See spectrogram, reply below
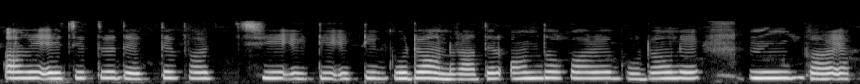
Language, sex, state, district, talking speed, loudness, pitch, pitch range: Bengali, female, West Bengal, Dakshin Dinajpur, 90 wpm, -13 LUFS, 280 Hz, 265-290 Hz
